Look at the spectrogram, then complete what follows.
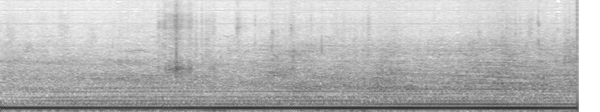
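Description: A steady low mechanical hum, motor-like, with a strong deep drone and an even stack of fainter steady tones above it. It cuts off suddenly near the end.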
